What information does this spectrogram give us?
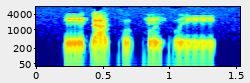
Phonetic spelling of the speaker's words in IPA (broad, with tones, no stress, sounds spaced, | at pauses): ĩ˨˦ ɗ a˨ kʷ ɨ˧ kʷ ĩ˨ kʷ iː˧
